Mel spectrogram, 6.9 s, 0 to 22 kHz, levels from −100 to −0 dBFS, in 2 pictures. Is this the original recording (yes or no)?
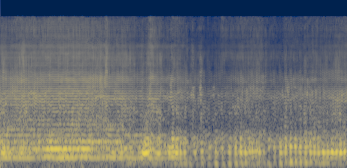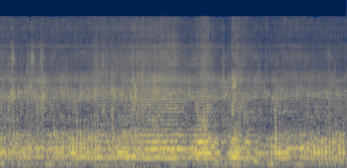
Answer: no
